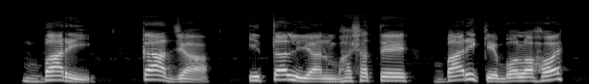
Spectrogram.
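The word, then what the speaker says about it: casa: বাংলা অর্থ পা বাড়ি কাজা ইতালিয়ান ভাষাতে বাড়িকে বলা হয় কাজা এখানে এস এর উচ্চ হবে যা ইতালিয়ান ভাষা কাজা বাংলা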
